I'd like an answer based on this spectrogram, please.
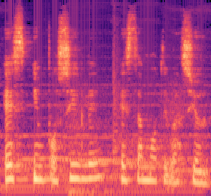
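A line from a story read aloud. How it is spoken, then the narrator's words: Plain. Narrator (Spanish): dijo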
